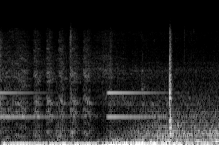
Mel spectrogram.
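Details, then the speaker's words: Toyota engine after roadside repair, cranking and catching quickly to an even idle; belt checked, no squeal (previously squealing); normal healthy start. "Sounds good. It's not squeaking, it was squealing, so I'll double check that."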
